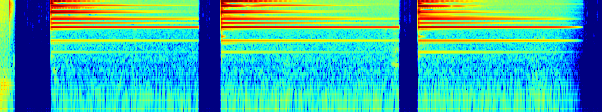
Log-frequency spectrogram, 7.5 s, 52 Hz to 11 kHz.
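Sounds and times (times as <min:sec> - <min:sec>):
soft bell strikes with a clear bright tone: 0:00.6 - 0:07.3.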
